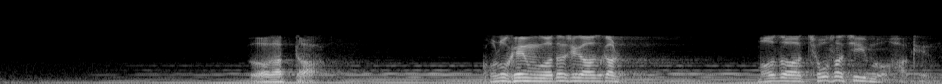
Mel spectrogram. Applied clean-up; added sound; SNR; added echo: none; none; none; none.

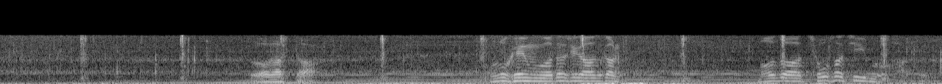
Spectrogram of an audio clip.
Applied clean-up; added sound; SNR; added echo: none; Tick-tock + Water tap, faucet; 1 dB; none.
